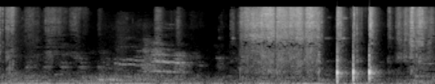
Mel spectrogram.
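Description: Styrofoam block and paper cutouts handled and rubbed, making a noisy rustling scrape about three seconds in, followed by a few quick sharp taps.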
